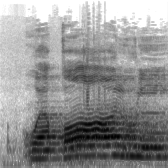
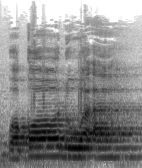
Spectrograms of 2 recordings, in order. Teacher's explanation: kedudukan hamzah wasal ini biasanya tidak dibaca ketika di tengah kalimat, di tengah antara dua kata. Tapi dia dibaca ketika di awal.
